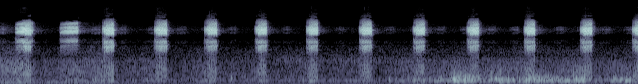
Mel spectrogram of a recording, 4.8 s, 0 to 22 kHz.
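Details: A male grey cicada (Cicada orni) perched low on a pine trunk near Sueca, Spain, in September 2017, sings a steady run of harsh, buzzy pulses, about two or three each second, below full power because it is alert to the observer.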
